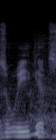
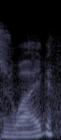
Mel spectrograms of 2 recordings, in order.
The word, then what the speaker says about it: Zweig: and let me know he pronounced his last name zweig so instead of zoe gets zweig just food for thought when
